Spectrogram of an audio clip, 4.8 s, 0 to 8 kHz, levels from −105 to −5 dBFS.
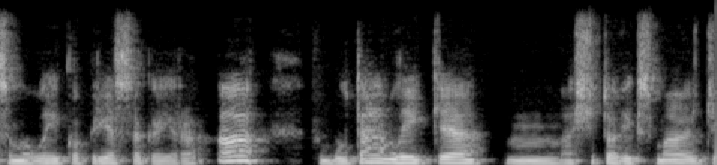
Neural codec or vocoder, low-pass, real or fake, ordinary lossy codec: codec, 16 kHz, 16 kbps, FreqCodec, larger model; 7.2 kHz; fake; Opus, 64 kbps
